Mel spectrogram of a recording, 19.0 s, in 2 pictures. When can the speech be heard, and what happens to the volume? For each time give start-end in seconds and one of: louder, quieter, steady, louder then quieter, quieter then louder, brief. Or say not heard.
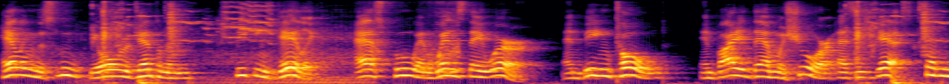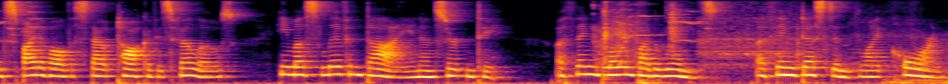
0.0-18.9 steady.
